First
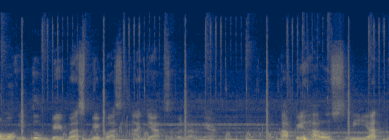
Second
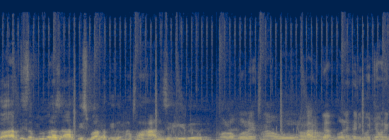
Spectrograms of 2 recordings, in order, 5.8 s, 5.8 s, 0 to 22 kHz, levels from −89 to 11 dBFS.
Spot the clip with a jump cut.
second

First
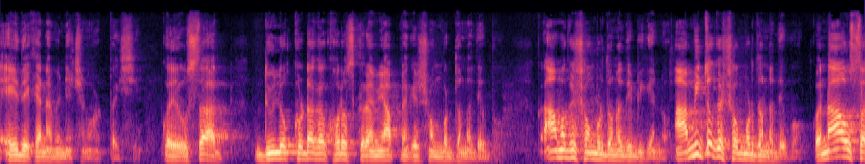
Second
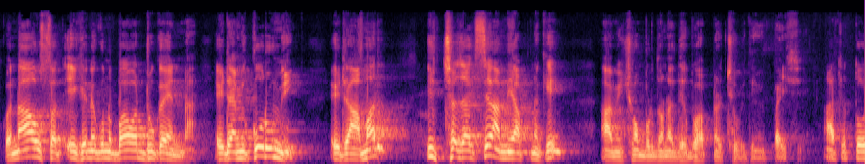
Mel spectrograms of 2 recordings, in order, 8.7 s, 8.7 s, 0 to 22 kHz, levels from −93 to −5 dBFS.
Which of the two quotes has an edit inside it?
first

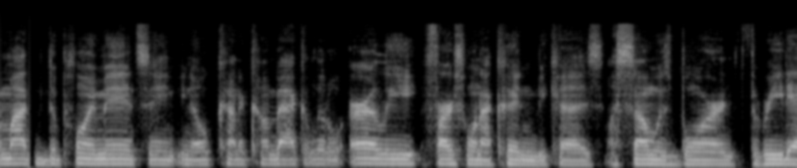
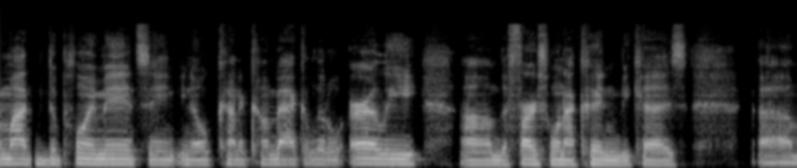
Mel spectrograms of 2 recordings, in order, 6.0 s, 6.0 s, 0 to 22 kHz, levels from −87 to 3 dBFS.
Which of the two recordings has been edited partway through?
first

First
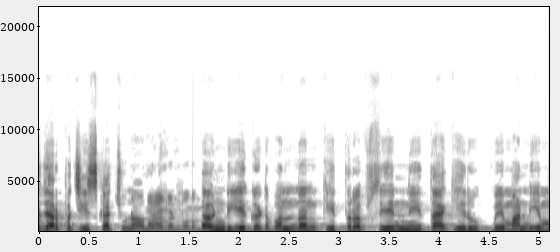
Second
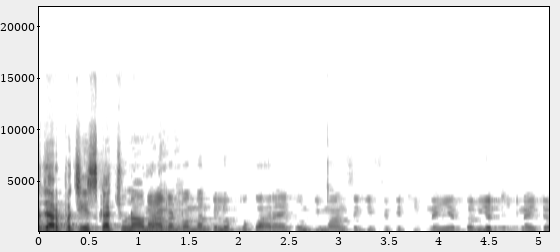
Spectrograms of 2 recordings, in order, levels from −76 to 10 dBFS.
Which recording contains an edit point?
first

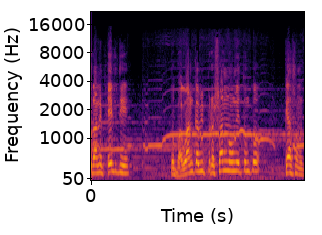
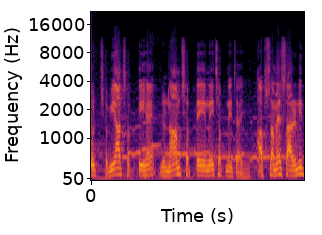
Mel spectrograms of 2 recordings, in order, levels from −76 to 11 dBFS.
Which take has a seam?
second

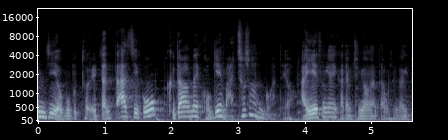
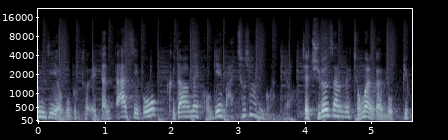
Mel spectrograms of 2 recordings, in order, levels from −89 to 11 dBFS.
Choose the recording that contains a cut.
second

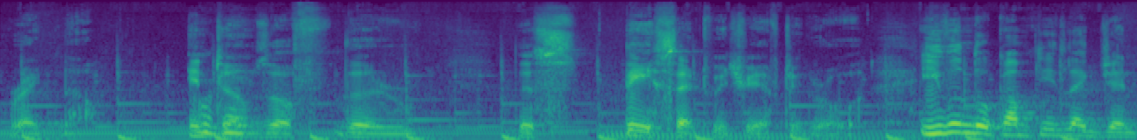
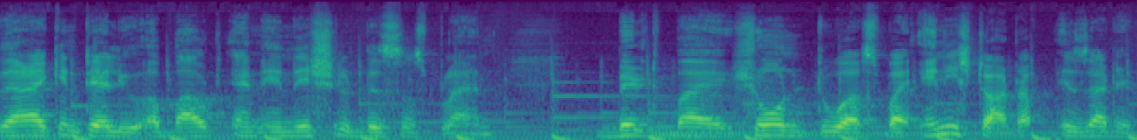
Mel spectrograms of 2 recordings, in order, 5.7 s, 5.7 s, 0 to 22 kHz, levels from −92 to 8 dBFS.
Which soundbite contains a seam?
first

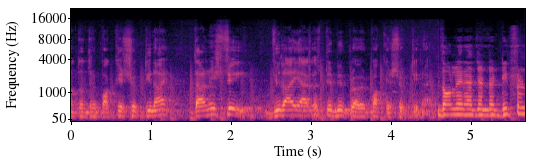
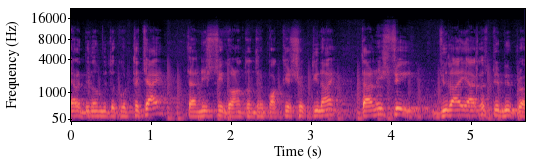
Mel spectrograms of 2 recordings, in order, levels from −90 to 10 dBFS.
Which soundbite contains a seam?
first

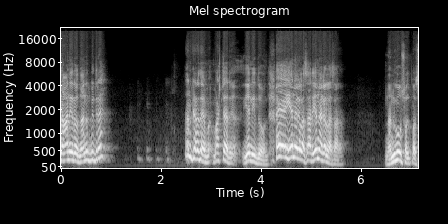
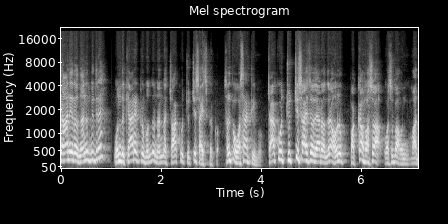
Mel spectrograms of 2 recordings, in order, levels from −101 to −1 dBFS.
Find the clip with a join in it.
second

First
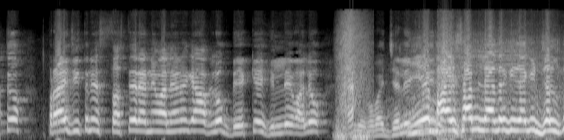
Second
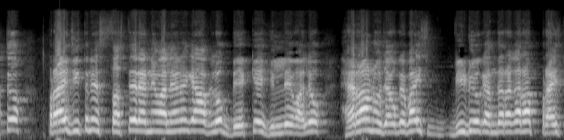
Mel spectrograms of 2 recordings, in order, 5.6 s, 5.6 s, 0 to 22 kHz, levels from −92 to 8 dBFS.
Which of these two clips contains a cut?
first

